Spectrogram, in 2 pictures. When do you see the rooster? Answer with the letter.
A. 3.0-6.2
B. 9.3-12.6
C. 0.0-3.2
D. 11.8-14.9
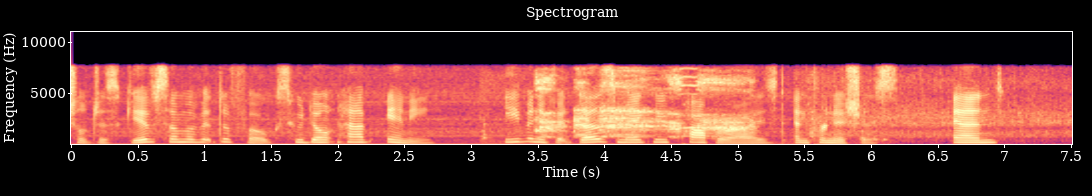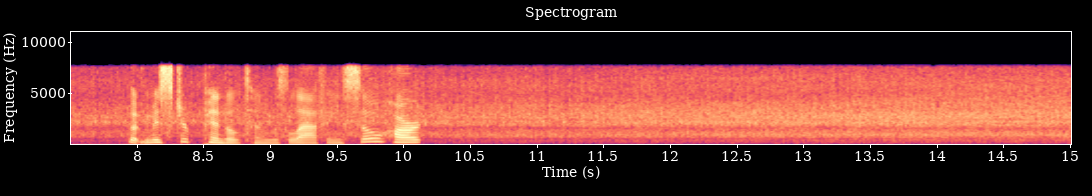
A.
